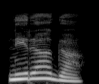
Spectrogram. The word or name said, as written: ನಿರಖ್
